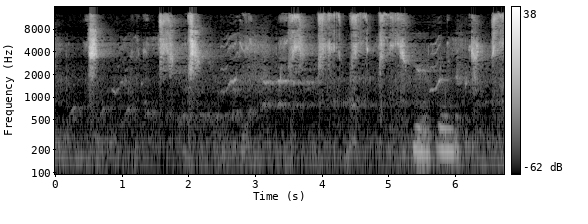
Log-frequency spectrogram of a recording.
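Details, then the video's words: Little monkey crying and making noise while wanting milk: sharp, harsh high-pitched squeals in uneven bursts, some with thin whistled tones, plus a couple of faint low grunts near the end. "The little monkey is addicted to milk, crying and making noise."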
